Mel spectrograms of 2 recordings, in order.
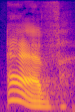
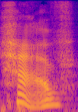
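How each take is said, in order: First: The word begins directly with a vowel. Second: The word begins with an h sound.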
